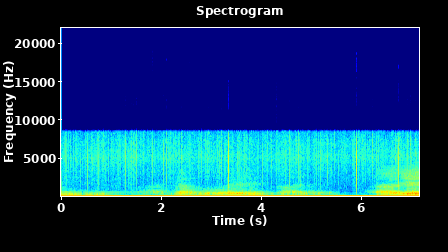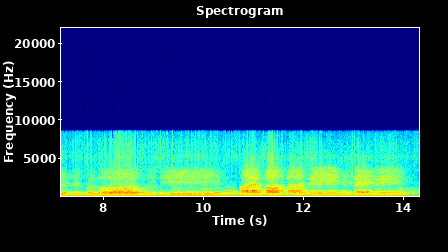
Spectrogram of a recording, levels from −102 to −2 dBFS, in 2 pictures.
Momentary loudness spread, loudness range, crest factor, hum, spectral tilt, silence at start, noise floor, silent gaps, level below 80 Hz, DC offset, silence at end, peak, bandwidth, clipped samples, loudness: 20 LU; 12 LU; 26 dB; none; -3.5 dB/octave; 0 s; -52 dBFS; none; -62 dBFS; 5%; 0 s; -6 dBFS; 9 kHz; under 0.1%; -32 LUFS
